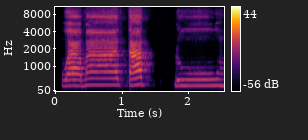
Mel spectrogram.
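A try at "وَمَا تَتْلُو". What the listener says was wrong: Belum ada hamesnya. Monyongin wau. Wama tatlu. Hamesnya mana?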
